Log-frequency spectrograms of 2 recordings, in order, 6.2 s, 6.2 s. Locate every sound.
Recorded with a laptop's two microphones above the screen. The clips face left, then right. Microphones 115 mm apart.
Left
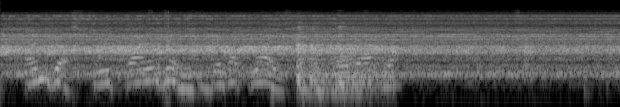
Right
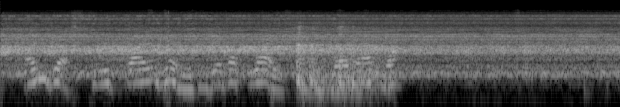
0.2 s a woman speaking: 30° right (ahead or behind), 1.3 m
3.0 s a cough: 10° right (ahead or behind), 0.5 m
